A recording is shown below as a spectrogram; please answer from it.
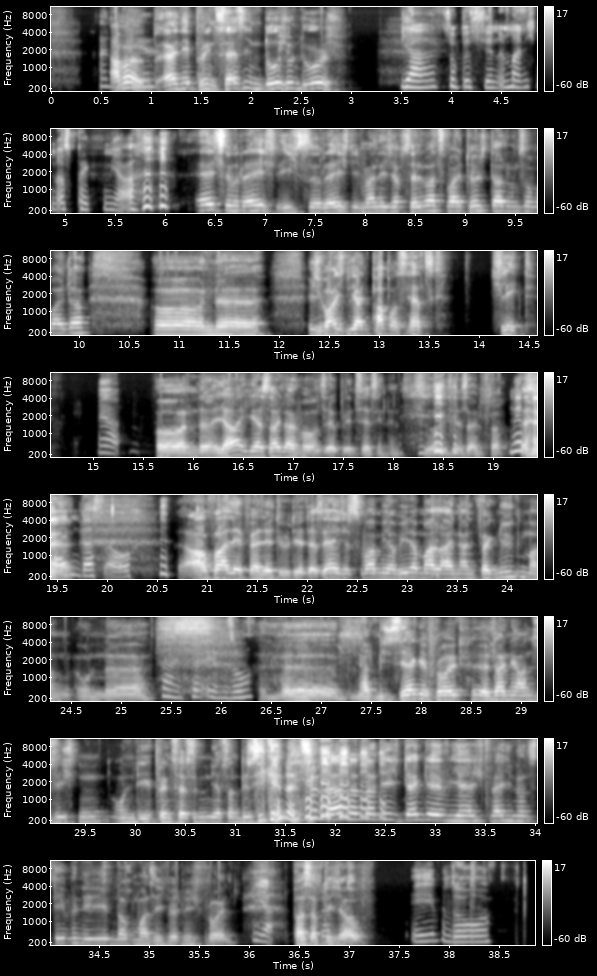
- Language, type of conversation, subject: German, unstructured, Hast du ein Lieblingsfoto aus deiner Kindheit, und warum ist es für dich besonders?
- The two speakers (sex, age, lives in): female, 25-29, Germany; male, 45-49, Germany
- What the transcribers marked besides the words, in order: distorted speech; background speech; other background noise; chuckle; chuckle; chuckle; laughing while speaking: "kennenzulernen"; chuckle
